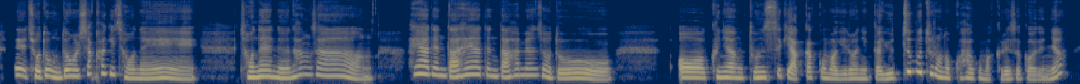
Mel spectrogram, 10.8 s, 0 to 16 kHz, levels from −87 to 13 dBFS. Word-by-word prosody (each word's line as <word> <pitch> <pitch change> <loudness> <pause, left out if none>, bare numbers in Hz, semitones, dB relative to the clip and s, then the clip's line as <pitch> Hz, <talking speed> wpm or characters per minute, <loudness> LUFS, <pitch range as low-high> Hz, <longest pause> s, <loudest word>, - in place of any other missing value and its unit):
네 290 -2 +4
저도 250 +1 +2
운동을 255 +3 +3
시작하기 330 +4 -3
전에 180 - -1 0.4
전에는 225 -3 +3
항상 265 - -2 0.4
'해야 340 0 +5
된다. 275 -6 +2
해야 315 +5 +2
된다.' 260 -6 -1
하면서도 195 - -1 0.6
어 210 0 +5
그냥 215 -3 +1
돈 210 +1 0
쓰기 250 +4 -1
아깝고 210 -2 -1
막 170 -3 -1
이러니까 170 -1 -3
유튜브 190 - +2
틀어놓고 220 - -2
하고 190 -2 -4
막 155 -1 -8
그랬었거든요. 155 - -4
215 Hz, 330 characters per minute, -24 LUFS, 180-270 Hz, 0.6 s, 해야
